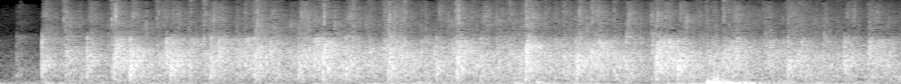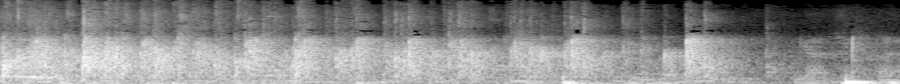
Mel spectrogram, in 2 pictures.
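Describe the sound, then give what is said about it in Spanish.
An audience applauds steadily for about nine seconds, a dense wash of many hands clapping that thins slightly toward the end, with a few dull low thumps mixed in. “El aplauso no para mí, soy solo su acólito.”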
